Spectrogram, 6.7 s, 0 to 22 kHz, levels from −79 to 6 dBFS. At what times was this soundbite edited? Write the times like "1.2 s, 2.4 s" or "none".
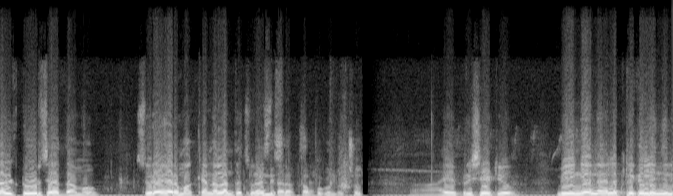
3.8 s

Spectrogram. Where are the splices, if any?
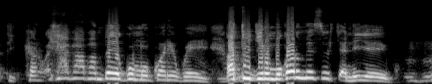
none

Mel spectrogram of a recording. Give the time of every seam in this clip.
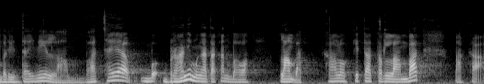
1.0 s, 3.2 s

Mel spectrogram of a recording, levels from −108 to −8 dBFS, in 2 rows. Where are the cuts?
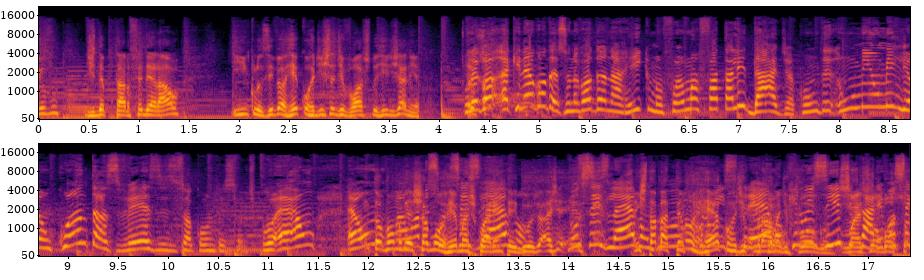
7.9 s

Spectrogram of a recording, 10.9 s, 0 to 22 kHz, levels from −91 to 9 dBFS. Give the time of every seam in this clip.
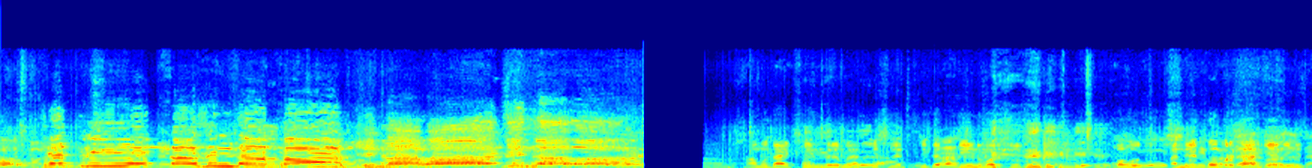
5.3 s

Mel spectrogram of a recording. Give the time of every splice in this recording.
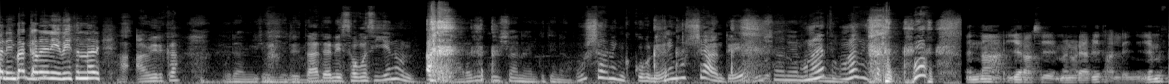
1.1 s, 9.5 s

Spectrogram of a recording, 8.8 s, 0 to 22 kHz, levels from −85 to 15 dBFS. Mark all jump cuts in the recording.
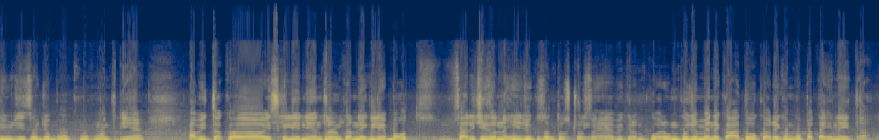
6.0 s

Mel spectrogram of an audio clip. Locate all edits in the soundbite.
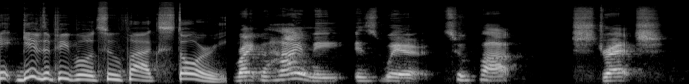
2.2 s

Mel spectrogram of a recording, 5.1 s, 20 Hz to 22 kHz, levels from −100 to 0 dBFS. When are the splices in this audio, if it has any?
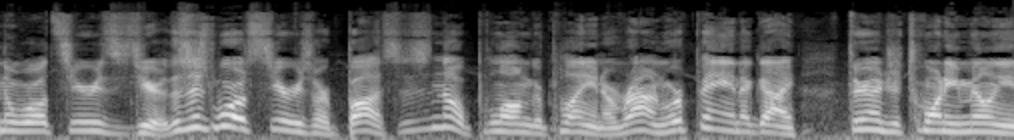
none

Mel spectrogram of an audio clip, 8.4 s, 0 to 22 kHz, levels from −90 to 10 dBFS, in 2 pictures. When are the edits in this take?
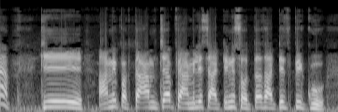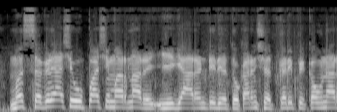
none

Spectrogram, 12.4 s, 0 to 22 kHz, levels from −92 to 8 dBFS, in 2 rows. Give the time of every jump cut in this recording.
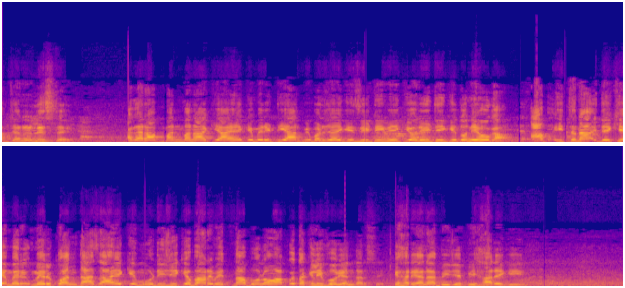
1.1 s, 5.2 s, 10.1 s

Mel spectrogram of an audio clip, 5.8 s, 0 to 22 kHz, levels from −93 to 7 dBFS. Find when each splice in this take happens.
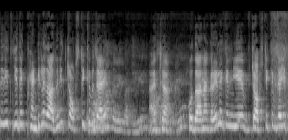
none

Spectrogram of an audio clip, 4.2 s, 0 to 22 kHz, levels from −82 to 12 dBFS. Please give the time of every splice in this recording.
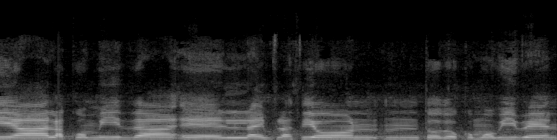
none

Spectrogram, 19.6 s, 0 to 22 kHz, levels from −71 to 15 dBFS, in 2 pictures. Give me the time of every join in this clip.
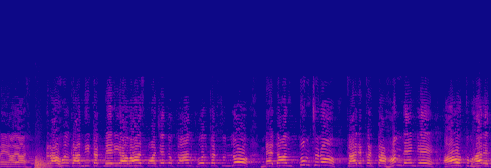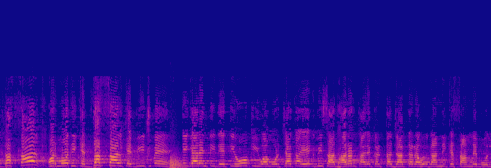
0.9 s, 13.4 s

